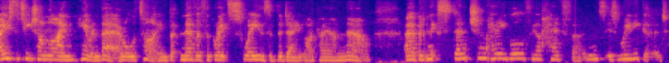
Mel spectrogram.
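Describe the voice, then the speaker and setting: Over noticeable background noise, a woman with a medium-pitched voice speaks at a fairly quick pace with lively intonation. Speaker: webinar host and string teacher. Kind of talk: webinar discussion. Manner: loud.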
